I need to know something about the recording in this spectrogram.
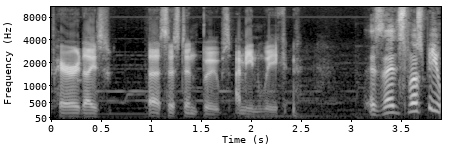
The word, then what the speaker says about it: Wicke: At the same time, though, I saw her name, and I know it's pronounced Wick, and I was like, they're just missing a D, and it'd be Wicked.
